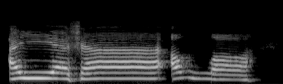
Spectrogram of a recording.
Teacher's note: idgham bi gunnah. Ini didengung dengan dua harokat.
